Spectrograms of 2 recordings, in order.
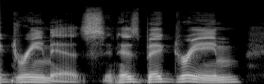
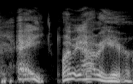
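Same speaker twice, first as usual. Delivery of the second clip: tiny, very high little squirrel voice; 12 semitones higher than usual. Recalling a film character voicing a trapped squirrel, in a little squirrel voice. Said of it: "her little voices when she was voicing the squirrels".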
